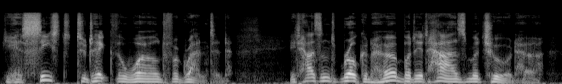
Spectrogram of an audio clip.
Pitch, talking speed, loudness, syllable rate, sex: 120 Hz, 190 wpm, -20 LUFS, 4.8 syllables/s, male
